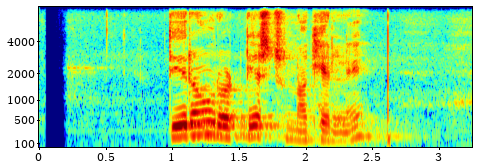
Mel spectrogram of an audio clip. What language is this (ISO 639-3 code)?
nep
